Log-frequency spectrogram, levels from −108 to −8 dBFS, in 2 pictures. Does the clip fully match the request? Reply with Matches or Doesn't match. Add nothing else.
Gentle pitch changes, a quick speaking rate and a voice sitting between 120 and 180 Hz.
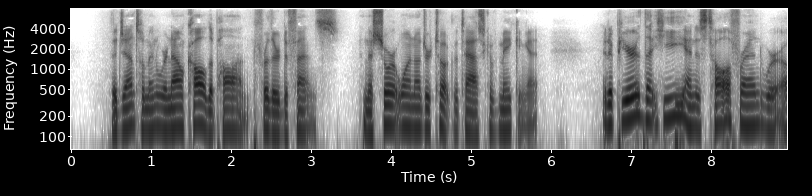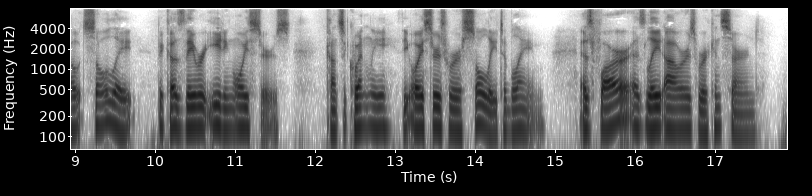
Doesn't match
